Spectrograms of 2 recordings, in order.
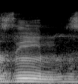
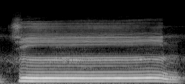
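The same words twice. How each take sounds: First: জিম with a buzzing z from the tongue tip; mistaken zim pronunciation. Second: জিম from mid-tongue, vowel held long; slow, softer, drawn-out জিম on a level note; correct jim pronunciation. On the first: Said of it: "জিহ্বার আগা দিয়ে বলে". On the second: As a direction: stretch জিম with a firm palatal j. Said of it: "এখানে হবে জিম, জিহ্বার মধ্যখান". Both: Shown as a demonstration.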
